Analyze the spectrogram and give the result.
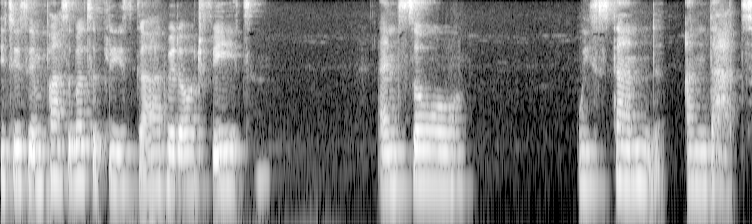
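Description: Somewhat breathy and dark, mellow in tone, a woman with a Jamaican accent speaks very slowly in monotone, flat intonation with long, frequent pauses and audible room echo. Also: fairly low pitch for a woman. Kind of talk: religious vlog monologue. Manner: halting. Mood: earnest, emotional, preaching. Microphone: webcam.

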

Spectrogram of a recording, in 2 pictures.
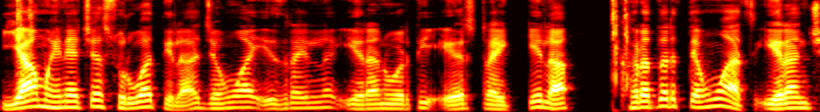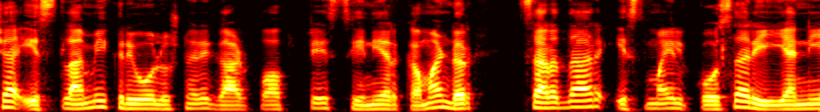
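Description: A man talks at a fairly quick pace with a medium pitch, ordinary pitch variation and a slightly mellow tone, in a dry, close sound with no echo.

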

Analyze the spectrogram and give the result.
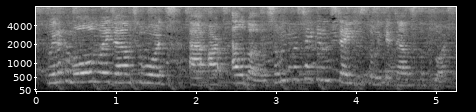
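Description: A woman speaks at a high pitch and a fairly quick pace. Clear music plays behind her. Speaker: fitness instructor. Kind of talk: exercise class instruction. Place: home room. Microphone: camera far.

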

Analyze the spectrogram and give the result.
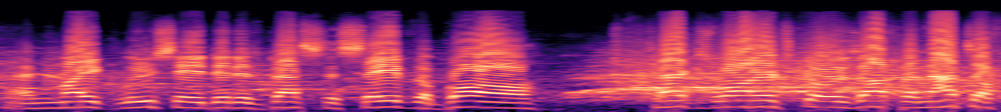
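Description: A man talks in an animated tone at a high pitch and fairly slow pace, his loudness very even. The sound is dry with no echo, with crowd noise in the background. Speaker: play-by-play commentator. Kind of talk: sports commentary. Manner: animated, rising excitement on big plays. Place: stadium.

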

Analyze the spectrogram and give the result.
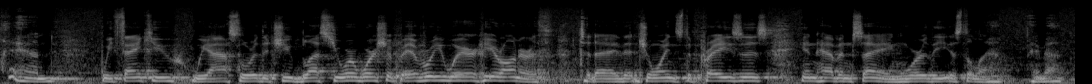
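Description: Light background noise and audible room echo surround a man who speaks at a fairly slow pace with fairly even intonation. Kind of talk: public prayer. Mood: reverent, earnest. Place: church.

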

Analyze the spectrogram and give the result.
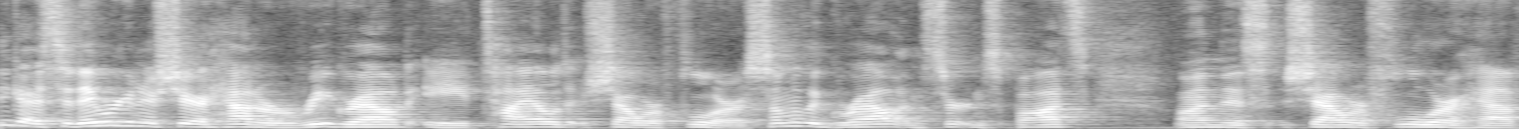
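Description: A man's lively intonation and moderate pace come through over a quiet background. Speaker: home repair instructor. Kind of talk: tutorial. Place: bathroom. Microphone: phone near.

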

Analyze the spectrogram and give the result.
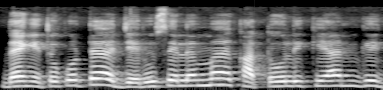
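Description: A woman's fairly high voice with a dark, mellow tone. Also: quiet background. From Sri Lanka. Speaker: history YouTuber. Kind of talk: educational monologue. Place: home room.

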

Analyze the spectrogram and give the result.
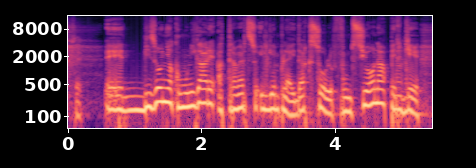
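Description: A man's somewhat breathy, dark and mellow voice, fairly high in pitch, with lively intonation, a moderate pace and a quiet background. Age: 30s. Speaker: comedy writer and actor; podcast guest. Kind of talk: casual chat. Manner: halting. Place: studio. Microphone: studio mic.

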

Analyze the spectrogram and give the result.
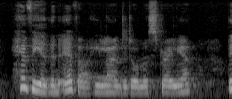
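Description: Just plain reading aloud

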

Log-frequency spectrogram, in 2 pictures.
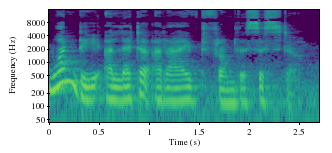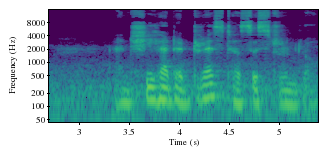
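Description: A woman's extremely low-pitched, slightly mellow voice with big pitch swings at a moderate pace.

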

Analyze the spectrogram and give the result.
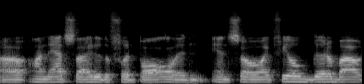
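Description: A man at a moderate pace, flat and monotone, against a quiet background. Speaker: football coach at press conference. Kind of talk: interview answer. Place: office. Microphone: webcam.

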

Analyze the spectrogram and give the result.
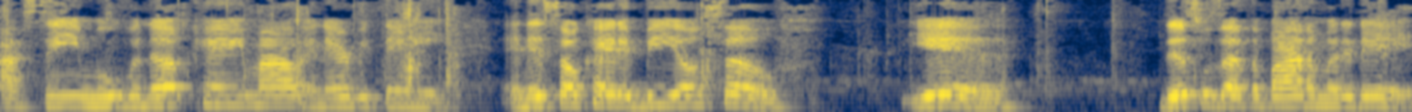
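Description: With light background noise behind her, this woman keeps a moderate pace and fairly even intonation. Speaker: tarot reader. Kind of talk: tarot reading commentary. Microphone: phone near.

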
